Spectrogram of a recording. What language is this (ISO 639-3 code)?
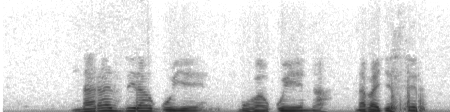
kin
